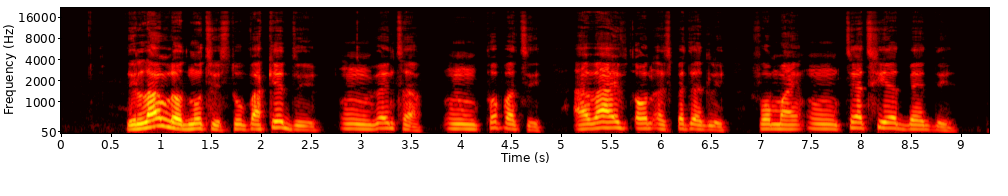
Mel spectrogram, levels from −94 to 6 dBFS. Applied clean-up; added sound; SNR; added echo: none; none; none; none.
